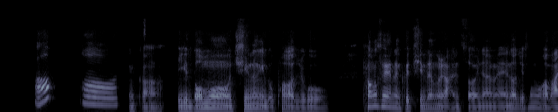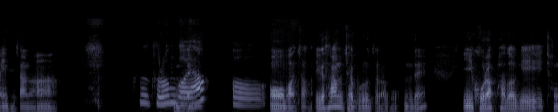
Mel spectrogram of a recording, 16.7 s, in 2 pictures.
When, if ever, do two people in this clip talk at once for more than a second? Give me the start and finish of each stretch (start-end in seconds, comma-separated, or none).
none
